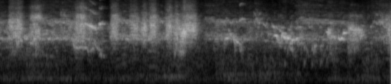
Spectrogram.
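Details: A loud, busy budgie flock chatters while eating: scratchy, squawky chirps overlap without a break.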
